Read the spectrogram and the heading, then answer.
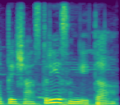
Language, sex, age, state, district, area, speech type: Kannada, female, 30-45, Karnataka, Bellary, rural, spontaneous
